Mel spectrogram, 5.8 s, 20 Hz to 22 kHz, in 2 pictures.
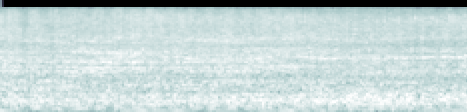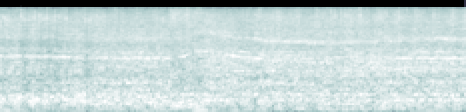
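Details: Mazda FC RX-7 13B rotary first start: choppy, lumpy brap at a steady idle speed that holds evenly without stalling, running as it should.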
